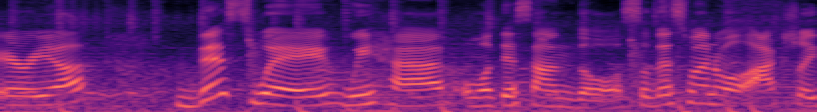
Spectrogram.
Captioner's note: speaking foreign language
